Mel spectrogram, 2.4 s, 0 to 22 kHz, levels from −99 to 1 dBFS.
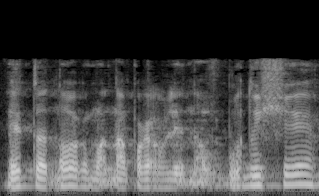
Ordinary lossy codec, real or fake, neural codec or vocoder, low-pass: MP3, 48 kbps; fake; vocoder, 22.05 kHz, 80 mel bands, HiFi-GAN; 7.2 kHz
